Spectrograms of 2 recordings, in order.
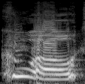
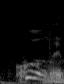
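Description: First: The final L is replaced by an oh sound. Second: The final L sound is clearly pronounced. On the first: This imitates how a friend says the word. "Instead of saying L, she just goes, oh" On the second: This is the ordinary American way of saying it. "Be an American like me"

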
